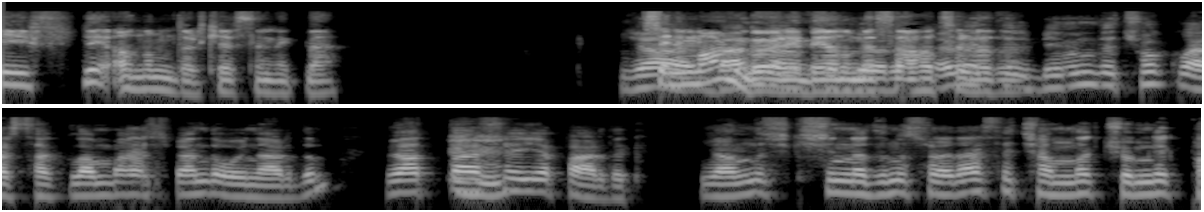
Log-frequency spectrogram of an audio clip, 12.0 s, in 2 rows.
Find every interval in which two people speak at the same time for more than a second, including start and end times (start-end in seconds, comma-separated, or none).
3.2-5.2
